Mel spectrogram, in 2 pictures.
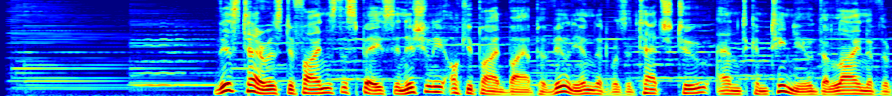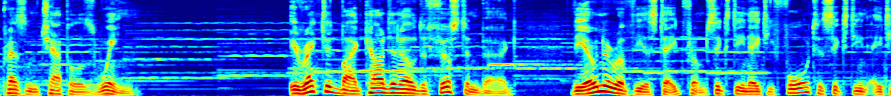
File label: audioguide en adulte; modave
